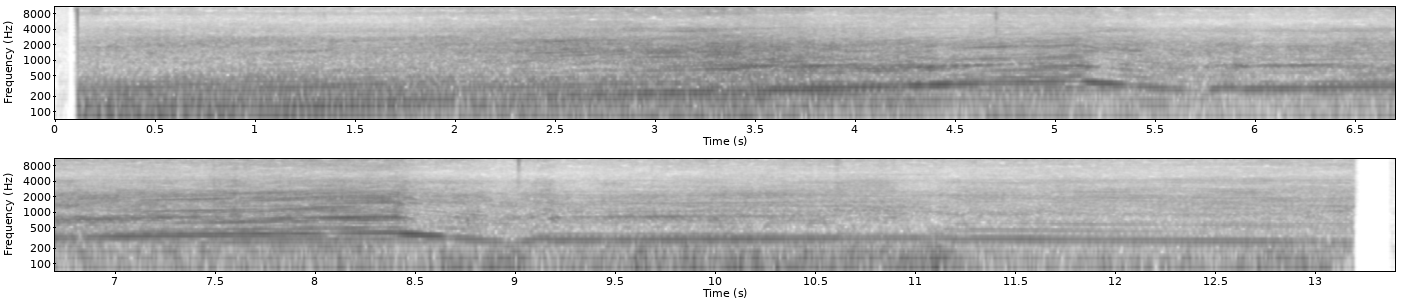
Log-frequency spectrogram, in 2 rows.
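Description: A Yamaha R3 sport bike with its stock exhaust revs up steadily through the gears, its pitch climbing then dropping at two quick shifts before rising again, loud with no talking.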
